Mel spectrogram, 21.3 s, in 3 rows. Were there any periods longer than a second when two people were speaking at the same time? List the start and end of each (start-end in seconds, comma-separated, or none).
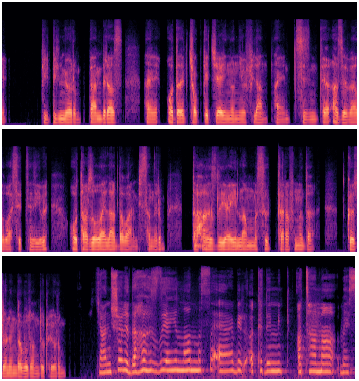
none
